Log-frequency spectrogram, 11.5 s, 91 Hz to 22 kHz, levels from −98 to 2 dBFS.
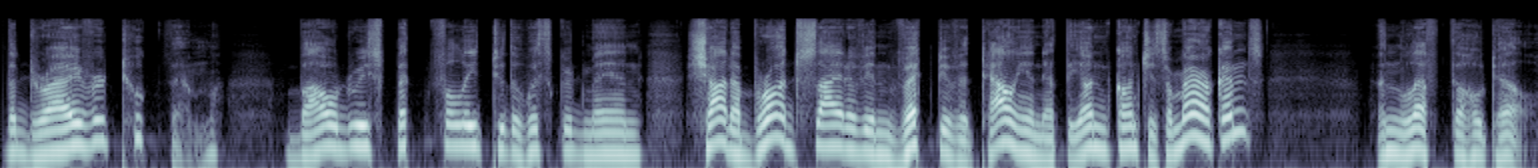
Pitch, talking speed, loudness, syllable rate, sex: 160 Hz, 125 wpm, -19 LUFS, 4.6 syllables/s, male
